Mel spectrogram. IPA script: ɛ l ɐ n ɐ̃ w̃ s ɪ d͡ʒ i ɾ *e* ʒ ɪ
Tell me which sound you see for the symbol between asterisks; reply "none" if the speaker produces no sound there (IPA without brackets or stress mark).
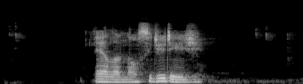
i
